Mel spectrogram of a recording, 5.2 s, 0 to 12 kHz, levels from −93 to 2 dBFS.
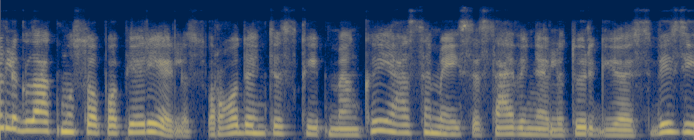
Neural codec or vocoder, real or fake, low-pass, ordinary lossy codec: none; real; 7.2 kHz; Opus, 32 kbps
